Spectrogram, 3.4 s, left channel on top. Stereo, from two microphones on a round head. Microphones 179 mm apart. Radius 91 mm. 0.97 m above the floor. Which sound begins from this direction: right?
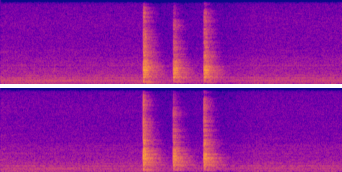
Knocking, at 1.4 s.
